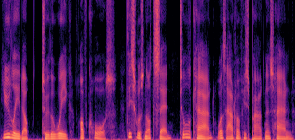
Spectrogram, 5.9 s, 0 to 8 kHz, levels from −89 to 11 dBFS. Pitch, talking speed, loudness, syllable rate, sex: 120 Hz, 215 wpm, -19 LUFS, 4.6 syllables/s, male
